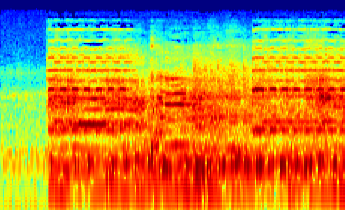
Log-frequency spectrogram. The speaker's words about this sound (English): Get the phone!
